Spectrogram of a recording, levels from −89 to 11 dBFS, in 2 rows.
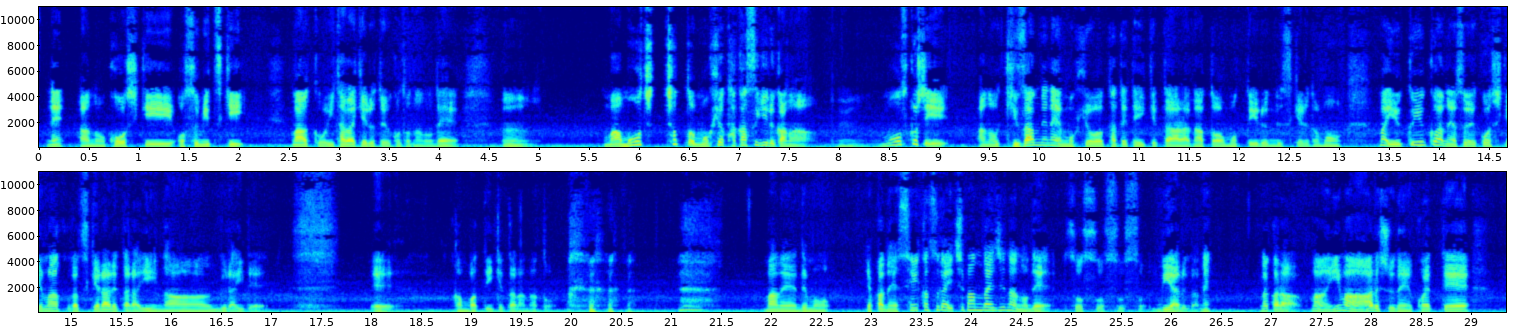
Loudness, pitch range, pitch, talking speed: -32 LUFS, 105-150 Hz, 120 Hz, 355 characters per minute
